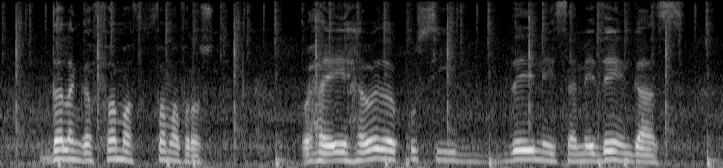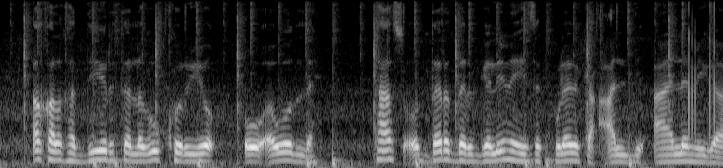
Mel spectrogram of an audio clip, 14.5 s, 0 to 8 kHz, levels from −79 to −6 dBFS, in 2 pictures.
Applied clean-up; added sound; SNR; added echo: none; Drum / Drum kit; 16 dB; none.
